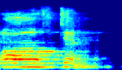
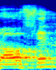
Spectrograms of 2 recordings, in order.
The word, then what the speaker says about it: often: a new word here often or often or often both pronunciations are accepted of 10 or often American and British okay write down the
